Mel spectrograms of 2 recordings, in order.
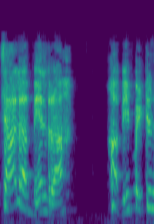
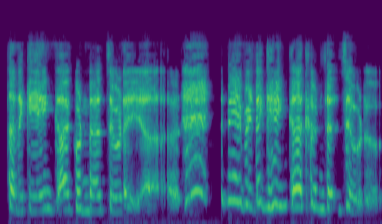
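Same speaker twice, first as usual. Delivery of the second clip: weeping lament with sobs between phrases; crying, halting prayer for help; tearful pleading. Acted. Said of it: "ఎందుకు ఏడుస్తున్నావమ్మా?".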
